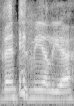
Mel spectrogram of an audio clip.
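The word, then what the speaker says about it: Ventimiglia: think that is it it's ventimilia it's Italian so yes it's not pronounced how it looks yes so he was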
